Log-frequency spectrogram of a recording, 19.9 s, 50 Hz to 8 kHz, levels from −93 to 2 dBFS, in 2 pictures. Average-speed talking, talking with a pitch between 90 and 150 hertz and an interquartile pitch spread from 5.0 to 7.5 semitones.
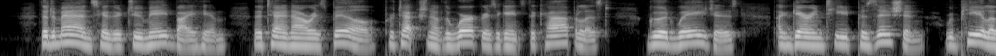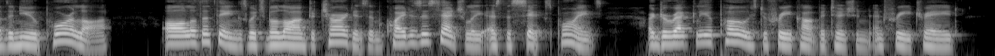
No: average, 155 wpm; medium, 140 Hz; average, 4.0 semitones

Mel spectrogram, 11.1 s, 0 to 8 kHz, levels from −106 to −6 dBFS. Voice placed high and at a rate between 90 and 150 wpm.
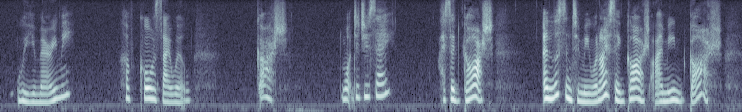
Yes: high, 230 Hz; average, 145 wpm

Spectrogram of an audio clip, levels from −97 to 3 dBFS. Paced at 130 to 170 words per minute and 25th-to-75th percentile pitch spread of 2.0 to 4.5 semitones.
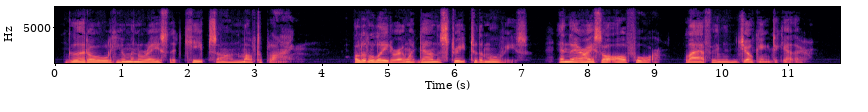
Yes: average, 150 wpm; narrow, 2.4 semitones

